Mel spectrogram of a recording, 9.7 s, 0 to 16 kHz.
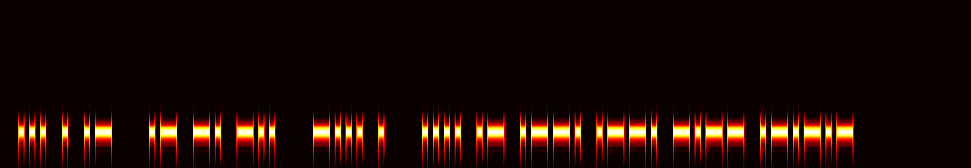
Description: Morse code, heard as a keyed tone, about 22 wpm, 700 Hz. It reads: SEA AND BE HAPPY.
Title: Sentences from Top 1000 Words - Review Part 5 - 22wpm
